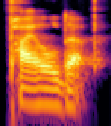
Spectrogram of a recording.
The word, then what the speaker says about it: piled up: Link the sounds, piled up. Pronounce it like one word, not piled up, but piled up. Connect the D with the next word, dup dup.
